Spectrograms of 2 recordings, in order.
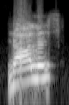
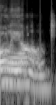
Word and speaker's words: Orleans: New Which one? Orleans. Nolans? It's No. Orleans. That's a French city.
